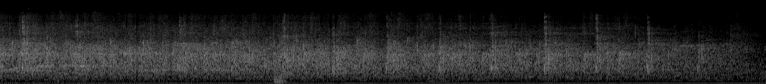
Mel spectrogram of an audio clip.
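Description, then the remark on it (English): A church audience claps together in a dense, sustained burst of applause, steady and fairly loud, tapering slightly toward the end with no voices heard. “If you want to clap, clap, clap unto Jesus. Clap unto Jesus.”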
